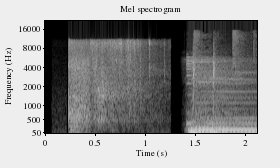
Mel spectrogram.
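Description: A car side window shattering under an emergency glass-break tool: a sudden crash of breaking glass lasting about a second that cuts off abruptly. About a second and a half in, intro music with a steady bass begins.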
